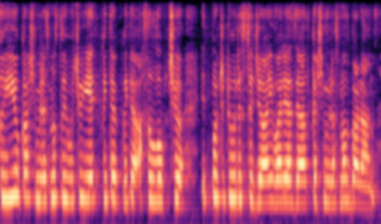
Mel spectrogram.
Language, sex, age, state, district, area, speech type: Kashmiri, female, 45-60, Jammu and Kashmir, Srinagar, urban, spontaneous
